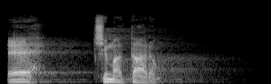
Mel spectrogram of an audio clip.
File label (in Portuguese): notify slain you, vox caster portuguese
